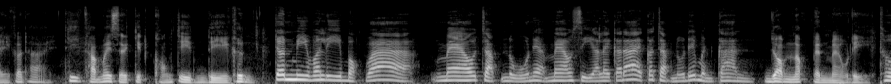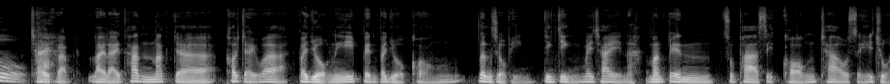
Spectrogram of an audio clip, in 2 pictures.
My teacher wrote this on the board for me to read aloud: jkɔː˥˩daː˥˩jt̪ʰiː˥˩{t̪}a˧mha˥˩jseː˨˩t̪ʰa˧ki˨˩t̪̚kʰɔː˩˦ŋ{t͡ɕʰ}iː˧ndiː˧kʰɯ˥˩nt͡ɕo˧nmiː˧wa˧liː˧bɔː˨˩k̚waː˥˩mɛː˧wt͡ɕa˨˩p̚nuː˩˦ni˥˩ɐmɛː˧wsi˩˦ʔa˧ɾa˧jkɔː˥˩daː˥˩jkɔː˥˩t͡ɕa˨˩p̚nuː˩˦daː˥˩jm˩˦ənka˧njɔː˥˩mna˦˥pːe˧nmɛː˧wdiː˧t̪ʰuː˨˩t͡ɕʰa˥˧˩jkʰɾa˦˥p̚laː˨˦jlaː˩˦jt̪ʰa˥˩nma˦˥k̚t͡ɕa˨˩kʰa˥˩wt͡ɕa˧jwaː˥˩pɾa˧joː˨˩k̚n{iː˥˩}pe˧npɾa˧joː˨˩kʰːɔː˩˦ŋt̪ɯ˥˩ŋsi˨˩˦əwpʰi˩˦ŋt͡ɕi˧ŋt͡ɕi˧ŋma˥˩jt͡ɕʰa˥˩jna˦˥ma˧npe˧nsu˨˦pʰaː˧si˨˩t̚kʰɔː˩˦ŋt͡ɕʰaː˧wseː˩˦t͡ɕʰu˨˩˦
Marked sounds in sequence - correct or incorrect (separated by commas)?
incorrect, incorrect, incorrect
